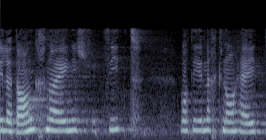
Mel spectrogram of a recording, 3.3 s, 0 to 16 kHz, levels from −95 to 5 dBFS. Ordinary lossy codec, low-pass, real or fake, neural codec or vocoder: none; 7.2 kHz; real; none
